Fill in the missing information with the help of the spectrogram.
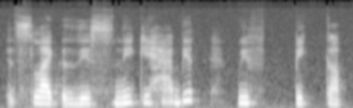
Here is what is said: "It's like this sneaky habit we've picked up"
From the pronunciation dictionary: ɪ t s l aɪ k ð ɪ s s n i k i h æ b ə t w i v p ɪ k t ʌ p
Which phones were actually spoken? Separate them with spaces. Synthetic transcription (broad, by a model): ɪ t s l aɪ k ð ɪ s s n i k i h æ b ə t w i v p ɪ k ʌ p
